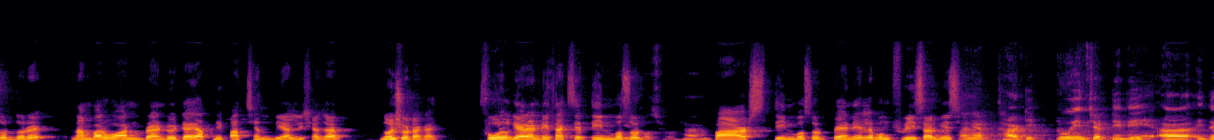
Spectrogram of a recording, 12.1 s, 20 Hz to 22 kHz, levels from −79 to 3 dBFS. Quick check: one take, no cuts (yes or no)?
no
